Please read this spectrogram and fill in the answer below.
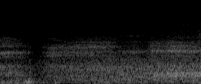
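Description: Steady low background noise, an even hiss with no distinct event in it.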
